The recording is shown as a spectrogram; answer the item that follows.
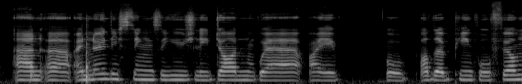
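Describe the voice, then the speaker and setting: A woman with a British accent talks at a fairly slow pace in a fairly high voice. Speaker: vlogger. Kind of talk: unboxing video. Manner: loud; casual, rambling. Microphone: laptop camera mic, low quality.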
